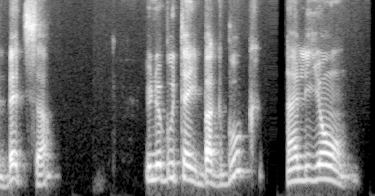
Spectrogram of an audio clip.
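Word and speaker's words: ביצה: On ne prononce pas le yod ici, c'est Betsa.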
